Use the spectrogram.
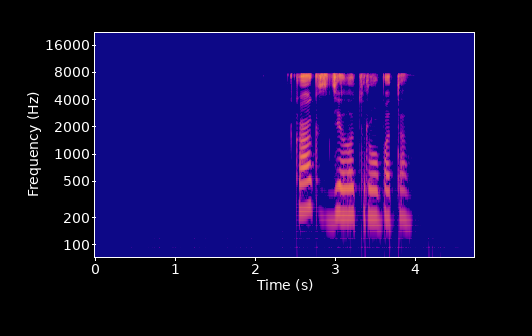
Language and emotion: Russian, neutral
